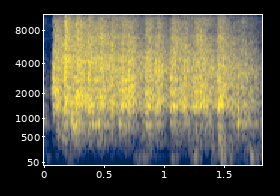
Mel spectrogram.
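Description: Several goldfish crackers are shaken inside a lidded box, producing a continuous dry, bright rattle and hiss of small pieces tumbling against the walls. Periodic low thumps mark the back-and-forth strokes of the shake.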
